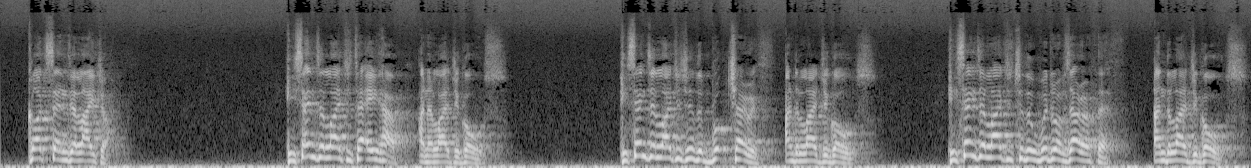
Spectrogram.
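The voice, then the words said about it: Fast-speaking British accent. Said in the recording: “I've got a British accent. And I know I speak quickly”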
